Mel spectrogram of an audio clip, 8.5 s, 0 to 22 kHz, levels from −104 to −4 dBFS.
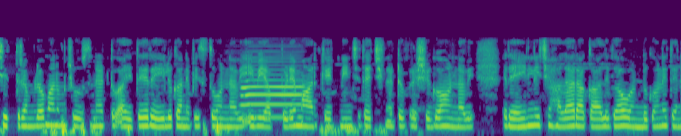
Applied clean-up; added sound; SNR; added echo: classical method spectral subtraction.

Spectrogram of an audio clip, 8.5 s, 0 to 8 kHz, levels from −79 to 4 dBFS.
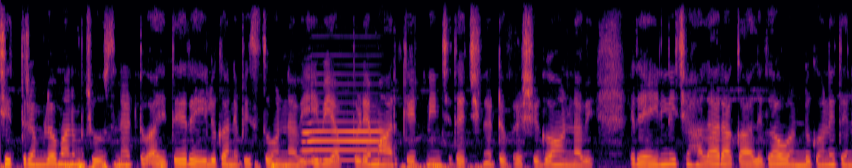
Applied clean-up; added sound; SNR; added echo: none; Wind instrument, woodwind instrument; 3 dB; none.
